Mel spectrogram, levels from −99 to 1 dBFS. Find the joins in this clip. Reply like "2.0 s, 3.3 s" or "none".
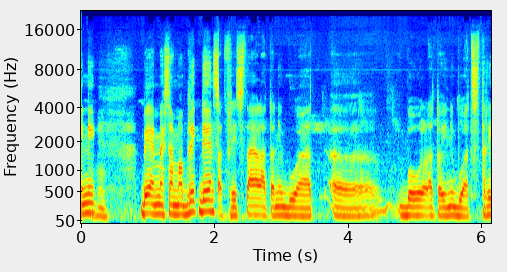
2.1 s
